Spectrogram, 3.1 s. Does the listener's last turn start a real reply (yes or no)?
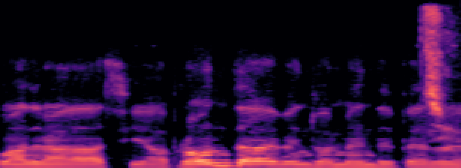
yes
